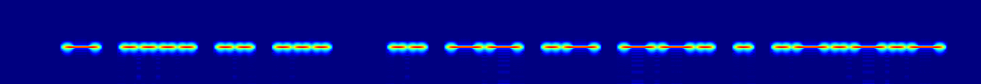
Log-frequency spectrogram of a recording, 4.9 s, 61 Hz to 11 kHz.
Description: Morse code, heard as a keyed tone, about 25 wpm, 600 Hz. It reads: THIS IMAGE.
